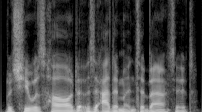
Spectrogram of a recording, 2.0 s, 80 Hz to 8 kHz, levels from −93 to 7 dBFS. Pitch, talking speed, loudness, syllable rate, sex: 100 Hz, 235 wpm, -18 LUFS, 5.9 syllables/s, male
